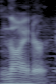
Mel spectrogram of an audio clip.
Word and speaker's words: nine: at a time and pronounce the number nine as Niner for example to refer to Runway 29 say Runway two niner all vehicles and aircraft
